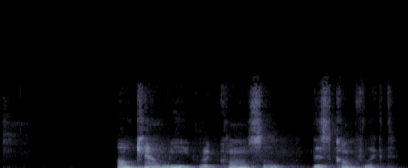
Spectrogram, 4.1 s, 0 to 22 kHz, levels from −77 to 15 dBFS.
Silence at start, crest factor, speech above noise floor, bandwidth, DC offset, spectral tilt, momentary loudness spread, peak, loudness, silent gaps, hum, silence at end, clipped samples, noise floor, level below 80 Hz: 1.15 s; 18 dB; 54 dB; 11.5 kHz; under 0.1%; -5.5 dB/octave; 13 LU; -10 dBFS; -26 LUFS; none; none; 0.15 s; under 0.1%; -79 dBFS; -60 dBFS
